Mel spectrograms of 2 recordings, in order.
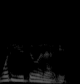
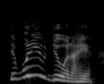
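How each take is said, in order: First: It sounds caring and concerned. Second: It sounds hostile and accusing.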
